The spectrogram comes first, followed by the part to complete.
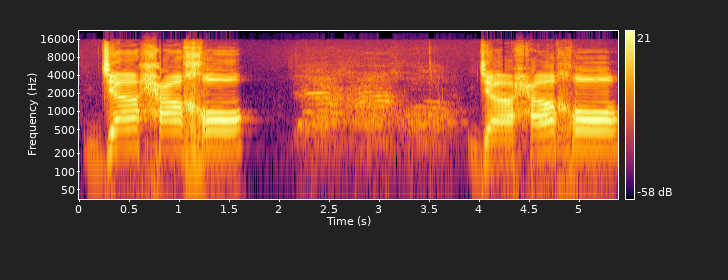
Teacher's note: Kha keluar dekat atas. Tekak. Batang tekak paling atas.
